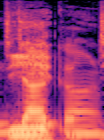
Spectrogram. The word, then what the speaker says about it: Dogon: Probably pronounced that wrong. I'm sorry. – The Dogon. – I think it's the Dogon. – I know, I was saying Dogon. – D-O-G-O-N, the Dogon. But this tribe wasn't discovered by the Western world until like 1936, I believe, by this one anthropologist.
